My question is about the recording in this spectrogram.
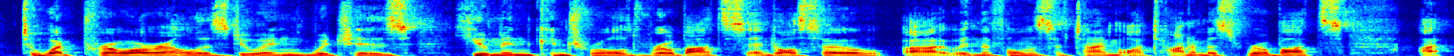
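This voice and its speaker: A man's voice: fairly low pitch, breathy edge. A man talking as a regular panelist in a casual podcast discussion, often repeating words as he restarts, speculative. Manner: stammering word repeats, speculative.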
